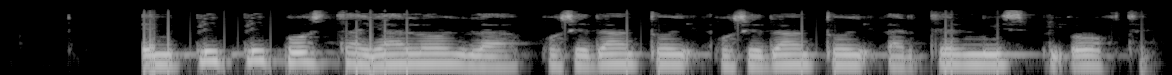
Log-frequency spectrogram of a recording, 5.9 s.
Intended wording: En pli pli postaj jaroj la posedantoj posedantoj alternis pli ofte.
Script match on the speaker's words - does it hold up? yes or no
yes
